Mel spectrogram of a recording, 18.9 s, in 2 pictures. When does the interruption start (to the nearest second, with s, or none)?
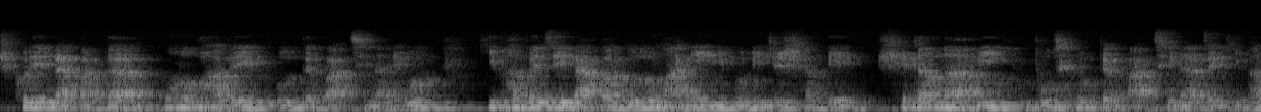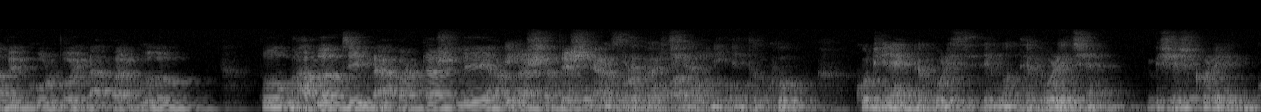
13 s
